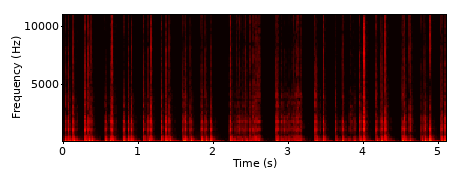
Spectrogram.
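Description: Long fingernails tap and scratch the large, flat, textured black rubber running belt of a treadmill. Quick, dull, low thuds with almost no ring come in rapid bursts. They are broken by brief stretches of rough scratching.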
